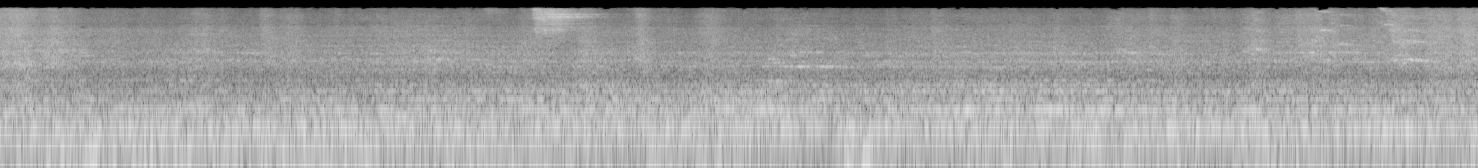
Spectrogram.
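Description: Freight train wagons rolling steadily past: a continuous rumble of steel wheels on rail, with a brief high-pitched squeal about four seconds in.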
